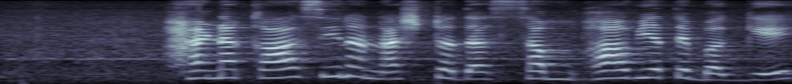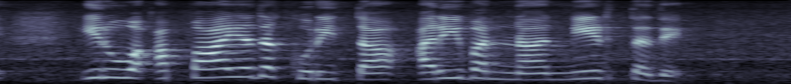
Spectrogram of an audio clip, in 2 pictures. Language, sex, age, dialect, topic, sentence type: Kannada, female, 18-24, Coastal/Dakshin, banking, statement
